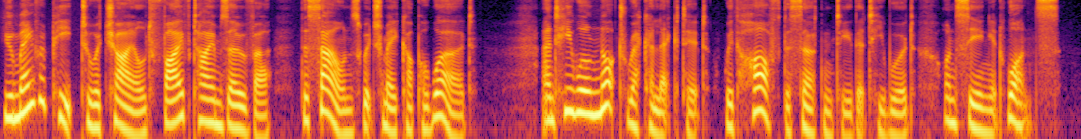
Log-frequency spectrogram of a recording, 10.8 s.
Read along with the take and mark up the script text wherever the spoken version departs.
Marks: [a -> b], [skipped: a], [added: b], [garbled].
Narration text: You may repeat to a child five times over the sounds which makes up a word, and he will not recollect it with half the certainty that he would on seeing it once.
You may repeat to a child five times over the sounds which [makes -> make] up a word, and he will not recollect it with half the certainty that he would on seeing it once.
